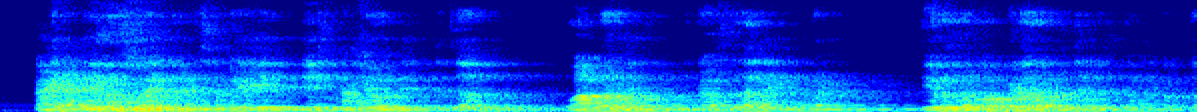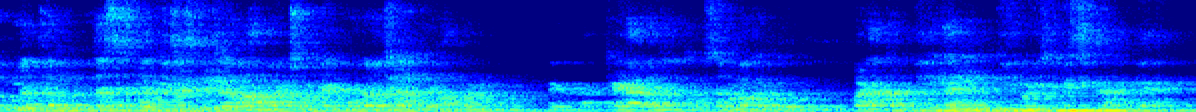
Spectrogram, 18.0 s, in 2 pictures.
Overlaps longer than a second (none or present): present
